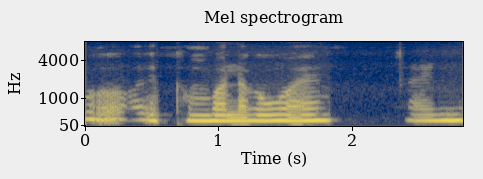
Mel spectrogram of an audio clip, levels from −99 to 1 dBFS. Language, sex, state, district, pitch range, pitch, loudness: Hindi, female, Chhattisgarh, Korba, 205-220 Hz, 210 Hz, -14 LUFS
